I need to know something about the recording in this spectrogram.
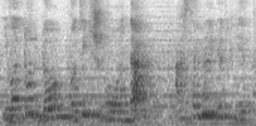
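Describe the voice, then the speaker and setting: A woman's voice: mid-range voice, expressive, normal speed. A woman teaching a language lesson, patiently counting through examples and checking in with her student. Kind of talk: explaining a grammar point, counting through examples. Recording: very echoey room, voice from a distance, faint music.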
